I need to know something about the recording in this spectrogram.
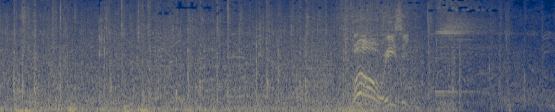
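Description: Carriage wheels rumble and clatter over cobblestones.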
